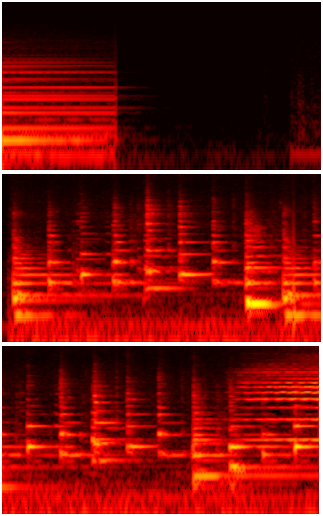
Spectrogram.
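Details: Plucked and bowed string music with a short silent gap near the start; no animal is heard.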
